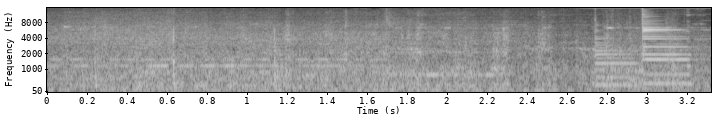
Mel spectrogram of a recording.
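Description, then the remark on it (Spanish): A tram rumbles steadily along its rails, loud, with rattling wheels and brief metallic squeals near the end. No one speaks. “La hacienda del Rosario ya no producía pulque y cada vez era más difícil y caro traerlo en tranvía.”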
